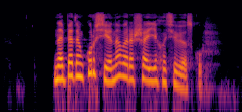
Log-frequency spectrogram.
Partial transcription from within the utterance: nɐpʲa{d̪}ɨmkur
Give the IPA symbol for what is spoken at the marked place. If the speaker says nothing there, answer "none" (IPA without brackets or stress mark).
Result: t̪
